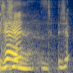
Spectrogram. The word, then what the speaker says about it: Jane: Est-ce qu'on dit Jane ou Jeanne? C'est Jane. Comment? Ça s'écrit J-A-N-E.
